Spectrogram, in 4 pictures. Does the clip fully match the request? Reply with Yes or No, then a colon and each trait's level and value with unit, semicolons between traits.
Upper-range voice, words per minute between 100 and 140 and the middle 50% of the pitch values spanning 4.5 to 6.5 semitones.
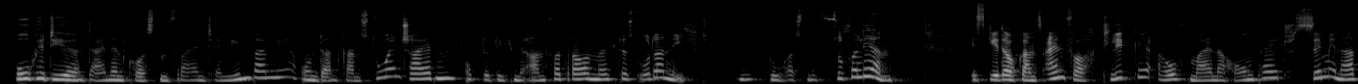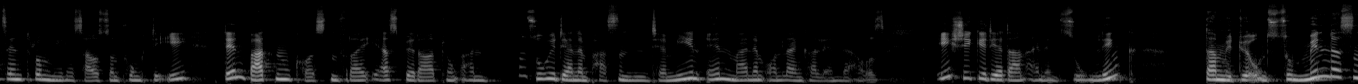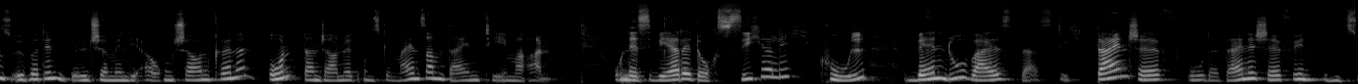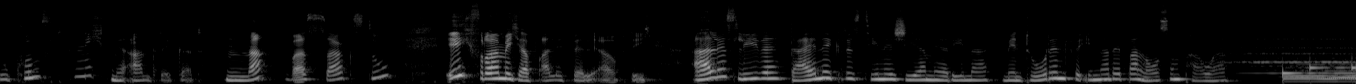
Yes: high, 215 Hz; average, 135 wpm; average, 5.1 semitones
